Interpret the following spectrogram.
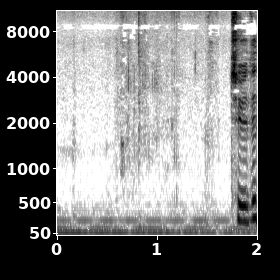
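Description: Faint, soft rustles and light taps of cotton quilt pieces being handled and laid on a padded ironing board, over a steady low hum. A woman's voice starts near the end.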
